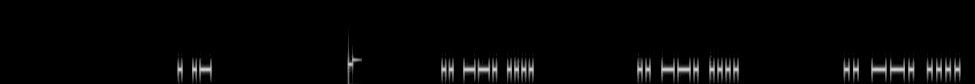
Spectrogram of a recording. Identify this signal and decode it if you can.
Morse code, heard as a keyed tone, about 32 wpm, 700 Hz. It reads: EA IGH IGH IGH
